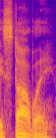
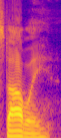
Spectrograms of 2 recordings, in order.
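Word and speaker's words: Stäubli: I would say Staubli, but it's a Swiss family business. – Pronounce it again. – It's Staubli. And it's Staubli, but if you're in Switzerland, they would say Staubli.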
